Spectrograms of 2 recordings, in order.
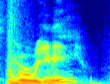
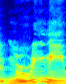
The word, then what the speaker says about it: Mareanie: And that's Mareanie. Is that how you say its name? Hang on, I gotta look this up. Yeah, because it's a marine meanie, and I think what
